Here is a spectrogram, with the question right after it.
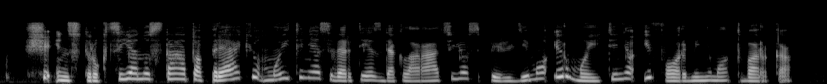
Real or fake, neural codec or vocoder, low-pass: real; none; 7.2 kHz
